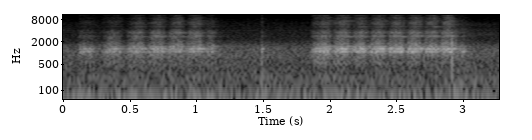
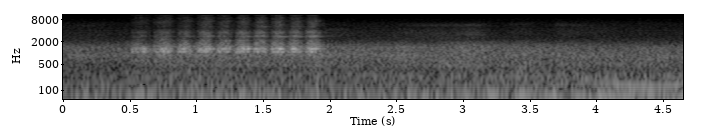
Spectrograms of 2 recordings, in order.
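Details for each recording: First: Lapping an exhaust valve on a BMW E30 M10 cylinder head: gritty back-and-forth rasping strokes with pauses; tone changes as seat improves, but valve not yet sealing and lapping tool keeps popping off, needing resetting. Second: BMW E30 M10 cylinder head, valves lapped by hand: gritty back-and-forth rasping strokes, tone changes as seat mates; exhaust valves in much rougher shape than intakes; valve lapping.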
